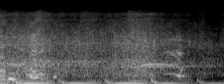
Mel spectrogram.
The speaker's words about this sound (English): I think we should get a clap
